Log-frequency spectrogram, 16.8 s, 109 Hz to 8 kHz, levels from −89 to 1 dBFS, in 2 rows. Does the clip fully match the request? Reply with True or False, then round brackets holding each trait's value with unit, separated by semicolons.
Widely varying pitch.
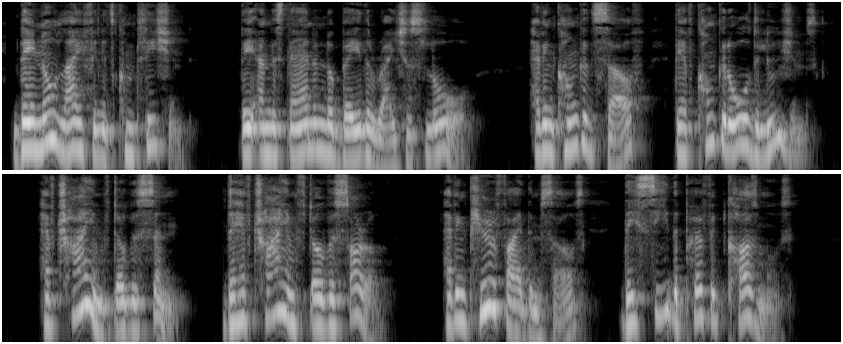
False (4.0 semitones)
